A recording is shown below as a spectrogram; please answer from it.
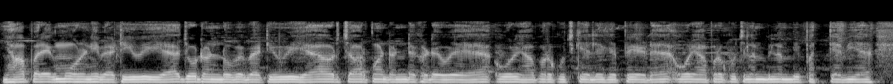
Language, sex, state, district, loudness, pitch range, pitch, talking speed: Hindi, male, Uttar Pradesh, Shamli, -14 LUFS, 115-120 Hz, 115 Hz, 240 wpm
